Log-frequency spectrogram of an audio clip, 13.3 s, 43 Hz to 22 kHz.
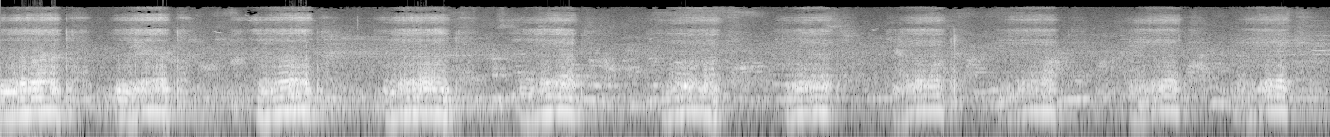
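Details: Phoebe, a female English Bulldog puppy aged 4 months, snores heavily in her sleep, producing a long run of rough, rumbling snores repeated at a steady pace of just under one per second.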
